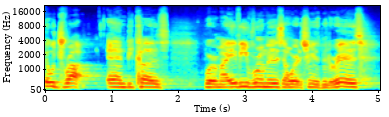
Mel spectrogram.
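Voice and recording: Fairly even intonation and a fairly high pitch mark this man's speech, delivered at a moderate pace.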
